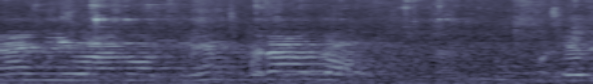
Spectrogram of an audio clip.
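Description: Street ambience of passersby talking close by, with footsteps on the pavement and a low rumble of the street beneath.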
